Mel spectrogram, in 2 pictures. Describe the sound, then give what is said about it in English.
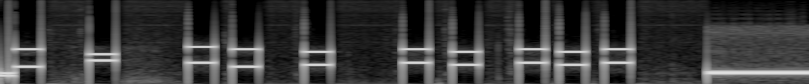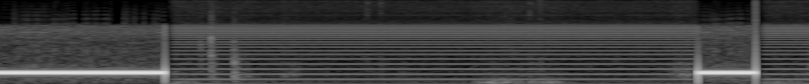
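Telephone dialing to call a listener: a rapid series of about a dozen two-tone keypad beeps, then a long steady tone, a ringing tone with hum, and another tone burst, loud and clear with no talking. “So we're going to call one of those people who texted us.”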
